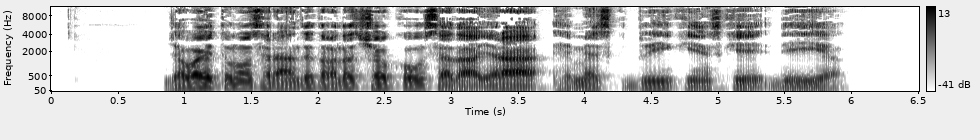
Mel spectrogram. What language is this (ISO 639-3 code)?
trw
